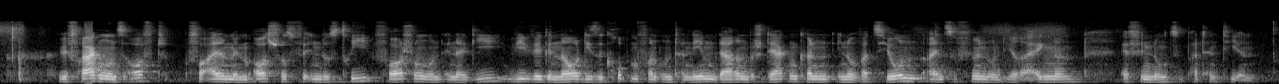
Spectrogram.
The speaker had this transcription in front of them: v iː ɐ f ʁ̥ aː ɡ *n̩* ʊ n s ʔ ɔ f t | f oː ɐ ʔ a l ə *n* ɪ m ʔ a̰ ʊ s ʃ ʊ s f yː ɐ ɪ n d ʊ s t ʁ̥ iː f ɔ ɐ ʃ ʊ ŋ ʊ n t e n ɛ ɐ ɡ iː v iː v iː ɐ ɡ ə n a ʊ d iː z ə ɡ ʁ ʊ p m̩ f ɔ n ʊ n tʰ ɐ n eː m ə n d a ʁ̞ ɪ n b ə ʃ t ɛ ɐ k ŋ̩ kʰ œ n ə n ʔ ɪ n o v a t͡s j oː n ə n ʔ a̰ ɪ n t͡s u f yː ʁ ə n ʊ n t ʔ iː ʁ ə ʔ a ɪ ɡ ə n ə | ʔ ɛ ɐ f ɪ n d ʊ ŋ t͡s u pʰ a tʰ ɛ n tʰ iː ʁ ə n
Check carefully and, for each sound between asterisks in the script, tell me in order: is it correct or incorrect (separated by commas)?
incorrect, incorrect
